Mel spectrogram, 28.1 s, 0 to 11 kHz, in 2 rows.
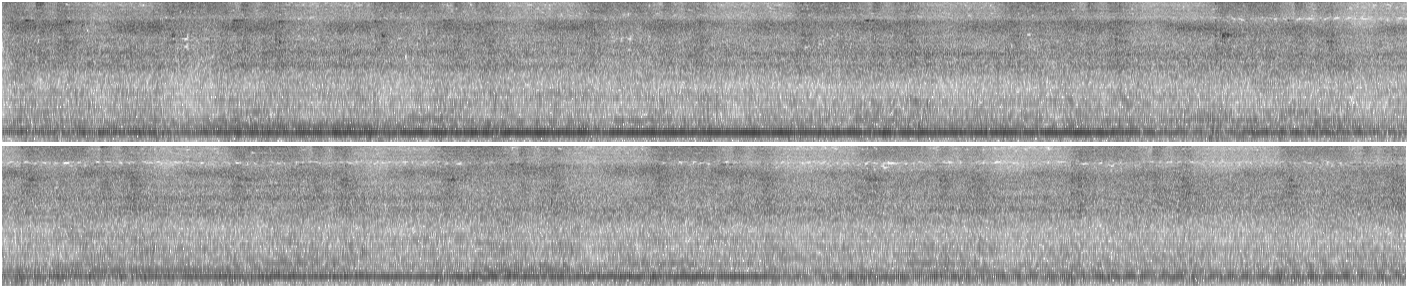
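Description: Fully automatic woven polypropylene sack cutting and stitching machine running, a steady loud machine hum with a regular cycling beat about once a second. The hum drops slightly in pitch about 22 seconds in.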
